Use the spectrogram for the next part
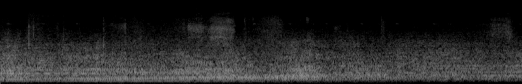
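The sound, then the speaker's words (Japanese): A helicopter drones overhead, its steady, rumbling rotor and engine noise filling the background and easing off slightly toward the end. “いや大抵ね事故があった時にヘリコプター飛ぶんだけど”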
